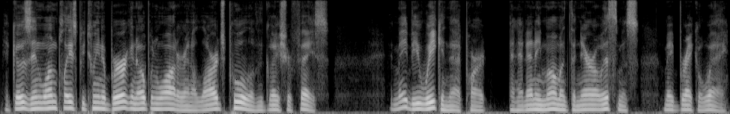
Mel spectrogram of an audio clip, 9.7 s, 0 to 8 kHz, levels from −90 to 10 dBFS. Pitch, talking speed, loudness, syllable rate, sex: 130 Hz, 215 wpm, -17 LUFS, 5.8 syllables/s, male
